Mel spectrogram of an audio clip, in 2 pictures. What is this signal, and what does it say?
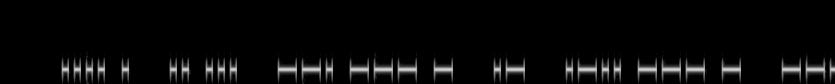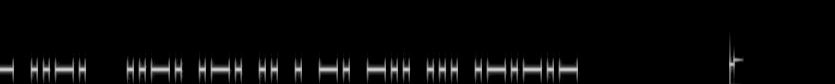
Morse code, heard as a keyed tone, about 20 wpm, 700 Hz. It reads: HE IS GOT A LOT OF FRIENDS.
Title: Sentences with 4-Word Phrases - 20wpm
